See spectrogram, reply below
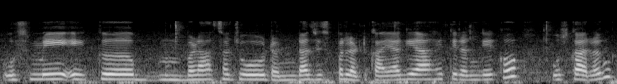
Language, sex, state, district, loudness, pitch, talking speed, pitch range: Hindi, female, Haryana, Jhajjar, -17 LUFS, 225 Hz, 145 wpm, 215-235 Hz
